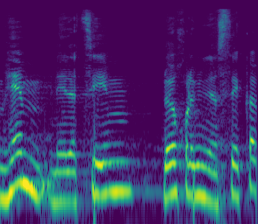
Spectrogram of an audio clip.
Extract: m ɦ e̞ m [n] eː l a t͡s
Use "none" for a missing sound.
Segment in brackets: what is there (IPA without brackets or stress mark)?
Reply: n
